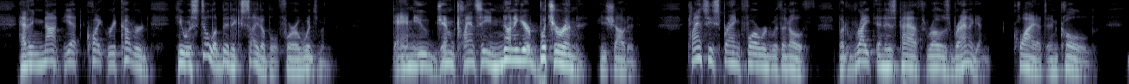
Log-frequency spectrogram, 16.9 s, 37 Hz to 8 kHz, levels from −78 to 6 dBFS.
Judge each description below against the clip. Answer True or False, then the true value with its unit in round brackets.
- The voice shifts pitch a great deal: True (5.8 semitones)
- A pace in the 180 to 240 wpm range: False (140 wpm)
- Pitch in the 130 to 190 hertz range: False (120 Hz)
